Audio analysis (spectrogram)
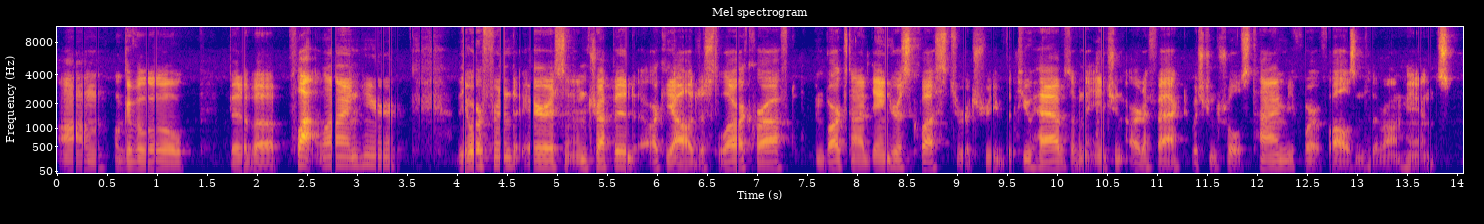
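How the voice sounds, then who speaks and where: A man's voice: fairly low pitch, normal speed, gravelly, sharp tone, low-quality recording. A man co-hosting a casual movie review chat, rambling informally through a plot recap and sometimes swearing. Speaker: podcast co-host.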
